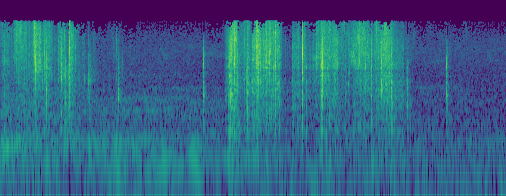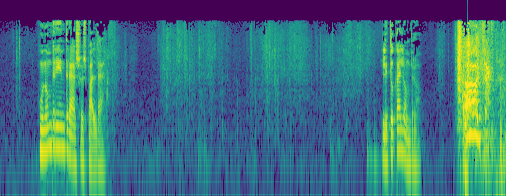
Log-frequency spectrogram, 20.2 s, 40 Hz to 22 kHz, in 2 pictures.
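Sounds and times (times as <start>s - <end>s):
handwritten letters on notebook sheets rustling: 0.0s - 2.4s, 4.5s - 8.3s, 10.3s - 10.7s, 12.0s - 17.8s, 18.8s - 20.2s
speech: 10.9s - 12.4s, 17.8s - 18.6s, 19.4s - 20.2s.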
